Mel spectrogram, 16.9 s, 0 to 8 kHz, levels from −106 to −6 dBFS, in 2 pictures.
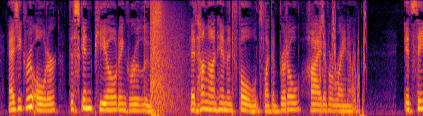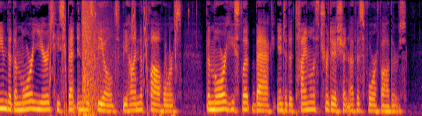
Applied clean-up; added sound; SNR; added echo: none; Scratching (performance technique) + Gunshot, gunfire; 13 dB; none.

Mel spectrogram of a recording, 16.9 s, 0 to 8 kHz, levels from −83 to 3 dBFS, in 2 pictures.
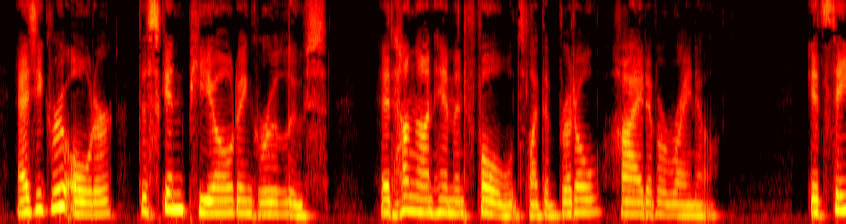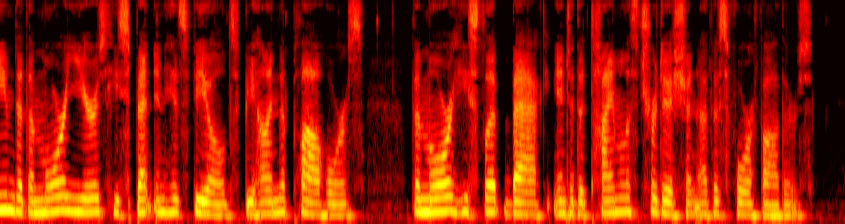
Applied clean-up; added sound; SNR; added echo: none; none; none; none.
